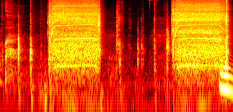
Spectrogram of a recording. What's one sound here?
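A cordless drill whirs in short, steady bursts.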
